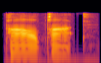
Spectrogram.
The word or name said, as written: Pol Pot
